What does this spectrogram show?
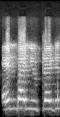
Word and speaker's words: N by Nutrilite: तो this is what N-by Nutralite is going to give you.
